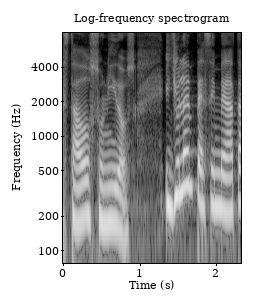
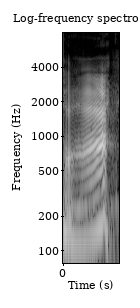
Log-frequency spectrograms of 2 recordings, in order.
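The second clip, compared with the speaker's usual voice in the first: gargoyle grunt; 8 semitones lower, 6 dB quieter than usual. Retold or imitated. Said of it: "volteó así de".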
